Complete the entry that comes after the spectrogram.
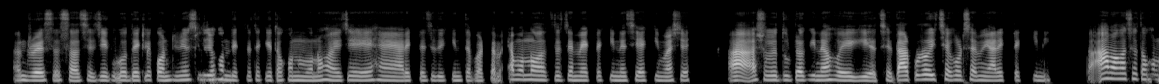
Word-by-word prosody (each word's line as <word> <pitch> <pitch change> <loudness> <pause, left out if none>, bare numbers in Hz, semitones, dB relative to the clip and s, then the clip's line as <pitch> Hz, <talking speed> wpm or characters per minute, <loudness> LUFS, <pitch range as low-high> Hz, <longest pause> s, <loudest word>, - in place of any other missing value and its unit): আ - - -4
dresses 185 +1 +2
আছে 185 +3 -4
যেগুলো 190 0 -1
দেখলে 190 +2 0
কন্টিনিউয়াসলি 205 +3 -2
যখন 225 0 -3
দেখতে 195 0 -5
থাকি 195 -1 -5
তখন 195 0 -3
মনে 185 +2 -1
হয় 190 -2 +2
যে, - - -1 0.3
হ্যাঁ, 195 -2 +2
আরেকটা 180 +1 -3
যদি 185 -1 -4
কিনতে 190 0 -5
পারতাম। - - -3 0.2
এমনও 220 -1 +1
আছে 200 0 -6
যে, 205 - -1
আমি 195 - +1
একটা 195 0 -7
কিনেছি 190 0 -4
একই 190 +1 -11
মাসে। 190 +1 -1 0.5
আ - - +6 0.2
আসলে 205 -1 -1
২ - - -4
টা - - +5
কিনা 200 -1 +2
হয়ে 185 -1 +2
গিয়েছে। 180 +1 -2
তারপরেও 220 +3 +5
ইচ্ছা 225 0 -3
করছে 210 +1 -3
আমি 195 - -2
আরেকটা 185 0 -3
কিনি। 190 -2 -9 0.4
তা - - -10
আমার 265 -1 +7
কাছে 255 0 -2
তখন 235 -1 -4
195 Hz, 225 wpm, -23 LUFS, 190-205 Hz, 0.5 s, আমার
